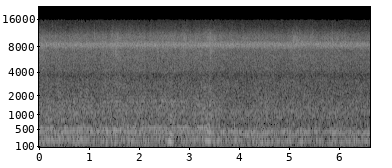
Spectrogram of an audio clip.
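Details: Honey bees in a nucleus hive, recorded 19 September 2018, give an unbroken low humming drone, with a couple of brief louder swells near the middle.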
